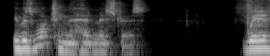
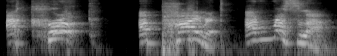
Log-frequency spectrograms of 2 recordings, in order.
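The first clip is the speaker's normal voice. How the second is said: very high, louder screeching insults; screamed accusations; 8 dB louder, slower than usual. A narrator's reading. Headmistress screaming charges at boy, very high and loud. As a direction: screech each charge higher. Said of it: "the Trunchbull screamed".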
